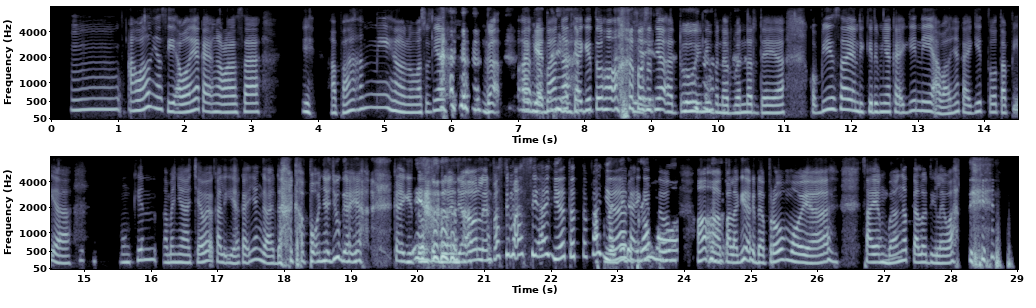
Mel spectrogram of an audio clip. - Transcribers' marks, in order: laugh; laughing while speaking: "heeh"; laughing while speaking: "iya"; chuckle; laughing while speaking: "enggak ada kapoknya juga ya"; laugh; laugh; unintelligible speech; laughing while speaking: "dilewatin"; laugh
- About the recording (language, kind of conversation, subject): Indonesian, podcast, Apa saja yang perlu dipertimbangkan sebelum berbelanja daring?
